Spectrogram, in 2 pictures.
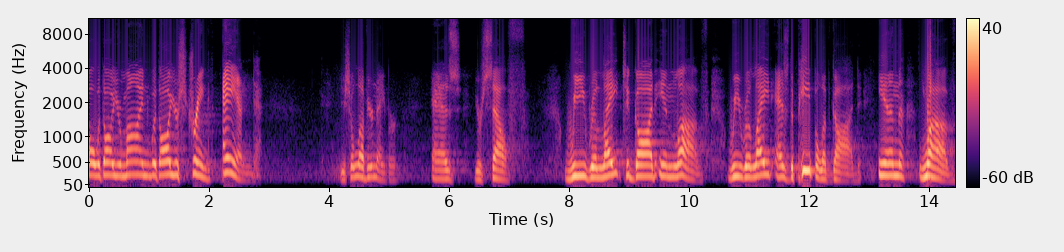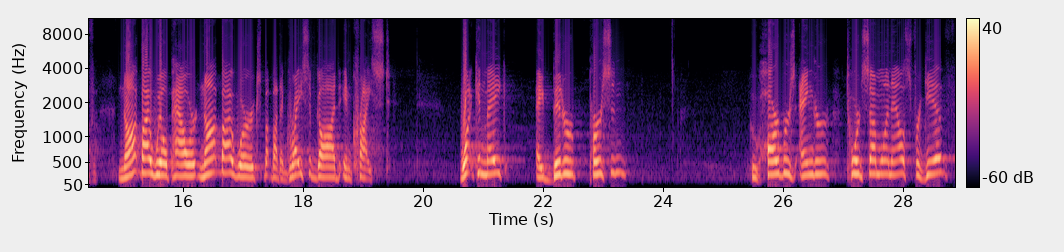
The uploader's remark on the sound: Sermon from our worship service on June 25, 2023.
